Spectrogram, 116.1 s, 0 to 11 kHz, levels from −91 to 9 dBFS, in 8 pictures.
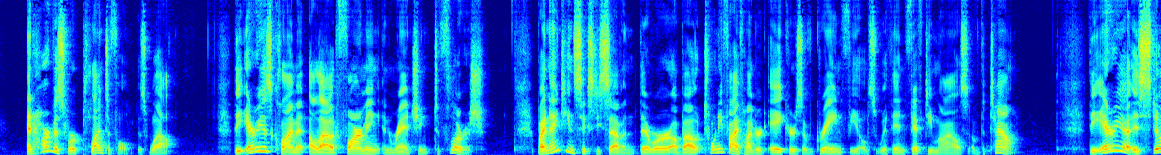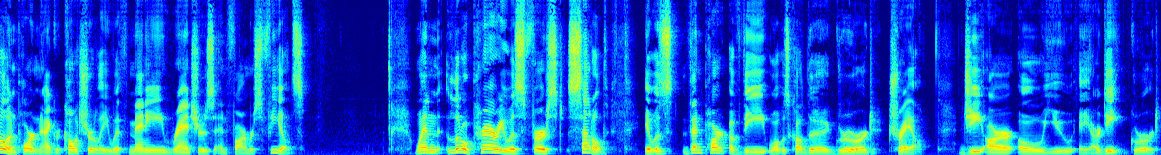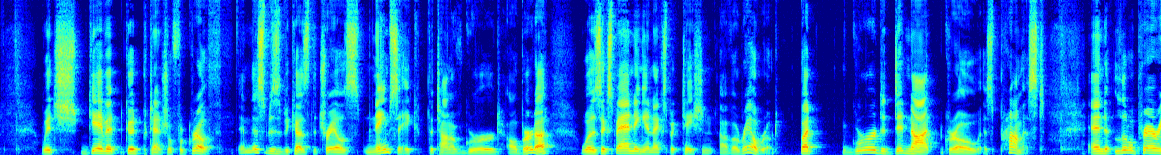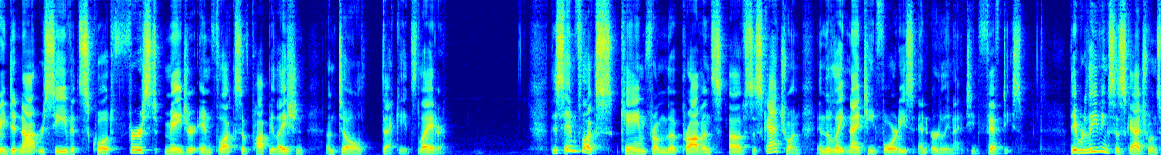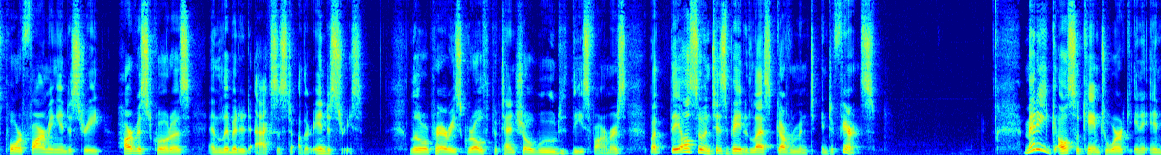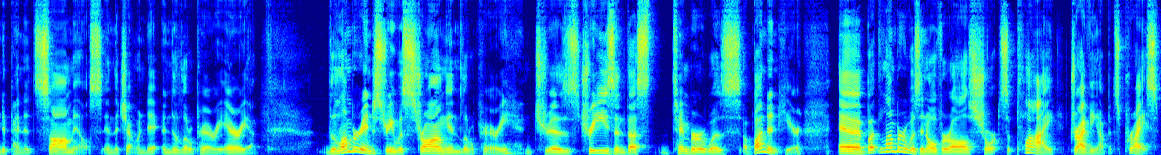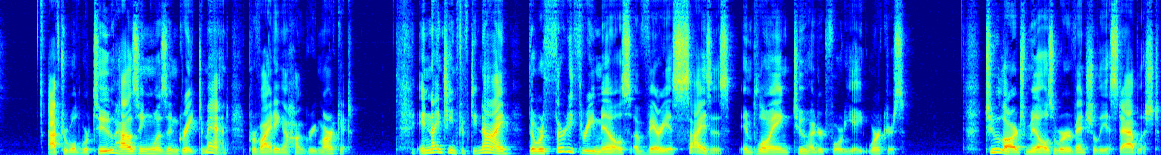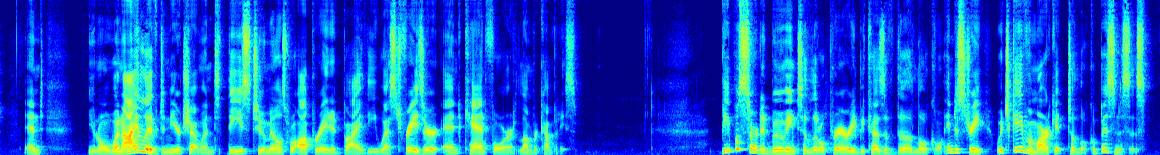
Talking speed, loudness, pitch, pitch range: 145 wpm, -24 LUFS, 135 Hz, 115-160 Hz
